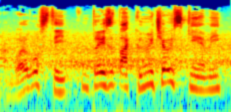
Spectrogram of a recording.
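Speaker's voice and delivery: ordinary talk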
